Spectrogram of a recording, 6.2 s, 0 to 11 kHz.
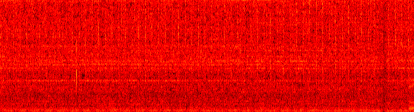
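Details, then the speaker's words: Older Nissan Maxima V6 idling rough with an uneven low thump as two coils get no signal; the sound changes when pulsed directly with a tester, pointing to a faulty ignition driver chip in the engine ECU; misfire at idle, two cylinders dead. "तो जैसा अभी हम tester लगाएंगे की positive है और इसको pulse देंगे डायरेक्ट देंगे और देखेंगे की इंजन का जो साउंड है वो चेंज होता है की नहीं"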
